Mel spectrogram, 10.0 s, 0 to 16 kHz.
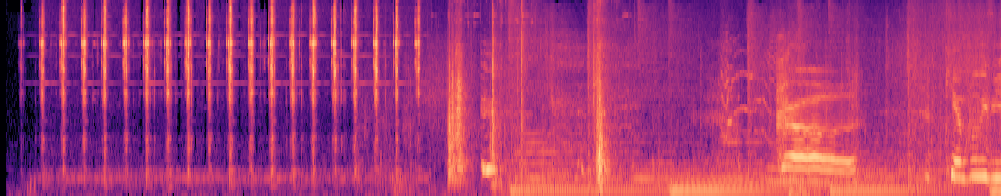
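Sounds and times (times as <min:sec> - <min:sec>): rapid high clock-like ticking: 0:00.1 - 0:04.3.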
